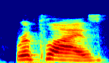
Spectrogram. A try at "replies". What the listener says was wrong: Good R sounds. Excellent.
